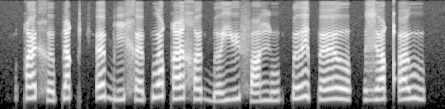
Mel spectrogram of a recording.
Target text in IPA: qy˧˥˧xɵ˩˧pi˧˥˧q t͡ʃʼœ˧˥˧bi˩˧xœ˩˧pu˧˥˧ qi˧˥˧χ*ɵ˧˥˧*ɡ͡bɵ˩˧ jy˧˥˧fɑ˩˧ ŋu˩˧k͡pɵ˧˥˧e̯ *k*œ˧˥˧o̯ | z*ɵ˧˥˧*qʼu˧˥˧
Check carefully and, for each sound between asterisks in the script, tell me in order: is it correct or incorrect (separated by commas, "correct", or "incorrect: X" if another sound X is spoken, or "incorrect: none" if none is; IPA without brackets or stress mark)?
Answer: correct, incorrect: p, correct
